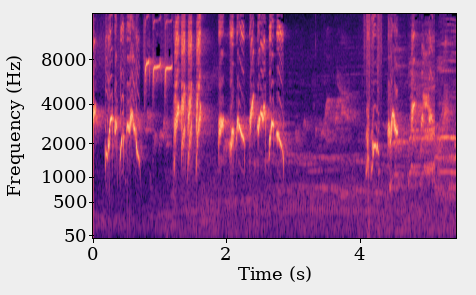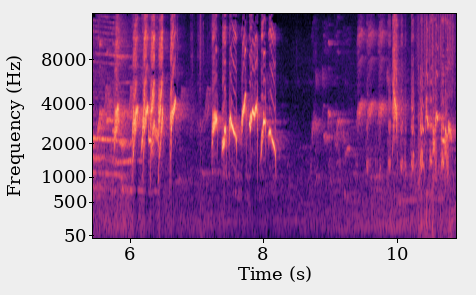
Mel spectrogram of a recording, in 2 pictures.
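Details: Red-whiskered bulbul song used to provoke competitive singing: repeated bursts of bright, arched whistled notes in quick phrases of five to eight, separated by short pauses, with fainter high twittering from other birds between.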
